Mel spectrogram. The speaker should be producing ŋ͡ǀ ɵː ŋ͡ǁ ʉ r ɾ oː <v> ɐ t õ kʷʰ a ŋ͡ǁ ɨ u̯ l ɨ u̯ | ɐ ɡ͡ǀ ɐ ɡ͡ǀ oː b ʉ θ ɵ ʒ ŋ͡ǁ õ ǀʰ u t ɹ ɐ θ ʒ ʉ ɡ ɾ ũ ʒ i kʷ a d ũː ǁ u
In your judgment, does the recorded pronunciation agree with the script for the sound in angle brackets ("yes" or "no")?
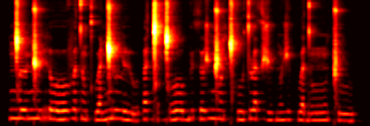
yes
